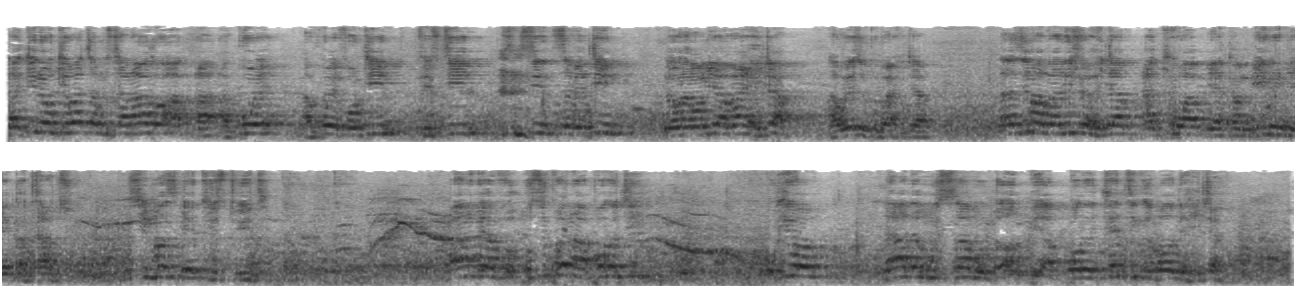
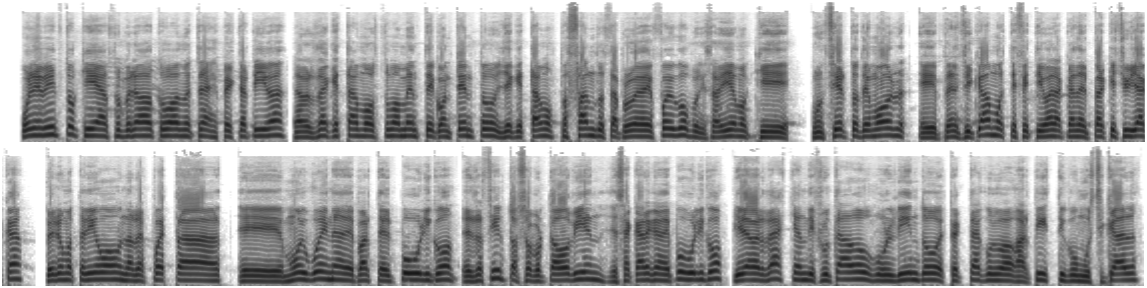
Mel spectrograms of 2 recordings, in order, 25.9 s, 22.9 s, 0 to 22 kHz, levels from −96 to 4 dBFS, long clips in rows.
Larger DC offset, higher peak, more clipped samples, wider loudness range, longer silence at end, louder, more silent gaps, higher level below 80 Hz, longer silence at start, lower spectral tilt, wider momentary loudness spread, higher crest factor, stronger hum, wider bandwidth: neither; second, -6 dBFS vs 0 dBFS; neither; about the same, 1 LU vs 1 LU; about the same, 0.05 s vs 0.1 s; second, -17 LUFS vs -13 LUFS; second, none vs 2.85-2.89 s, 8.02-8.07 s, 11.74-11.85 s; second, -54 dBFS vs -44 dBFS; second, 0.05 s vs 0.2 s; second, -2 dB/octave vs -6 dB/octave; first, 6 LU vs 3 LU; about the same, 12 dB vs 12 dB; neither; second, 11 kHz vs over 20 kHz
